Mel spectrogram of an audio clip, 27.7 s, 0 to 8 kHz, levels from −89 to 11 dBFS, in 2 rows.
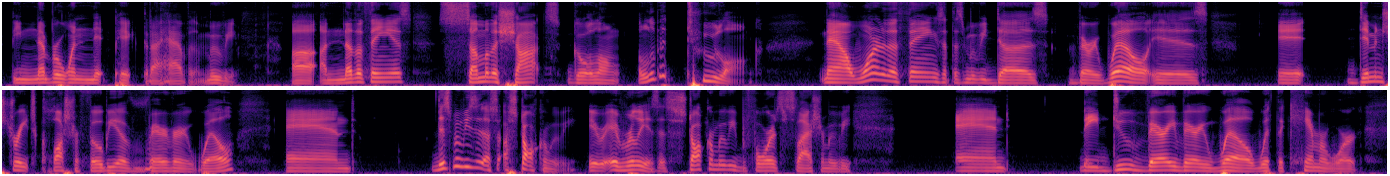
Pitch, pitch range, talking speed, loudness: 115 Hz, 105-135 Hz, 160 wpm, -23 LUFS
